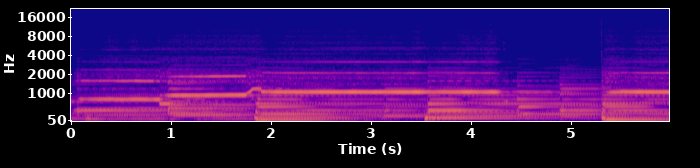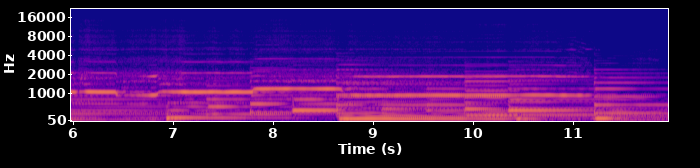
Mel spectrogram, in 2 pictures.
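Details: Gentle flute-like melody with steady instrumental accompaniment throughout and no animal sound.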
